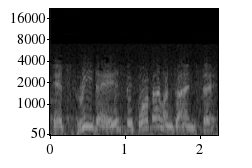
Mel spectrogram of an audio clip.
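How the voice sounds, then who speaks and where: A man's voice: high-pitched, wildly swooping pitch, normal speed. A man announcing a comedy in old-time radio style, with a lo-fi sound. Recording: dull lo-fi sound, loud music.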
